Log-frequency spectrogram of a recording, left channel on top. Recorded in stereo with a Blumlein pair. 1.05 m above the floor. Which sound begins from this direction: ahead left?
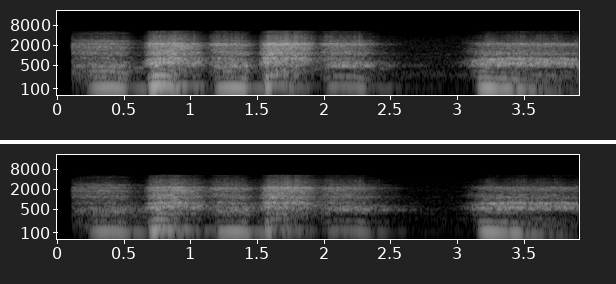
Breathing, at 0.1 s.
